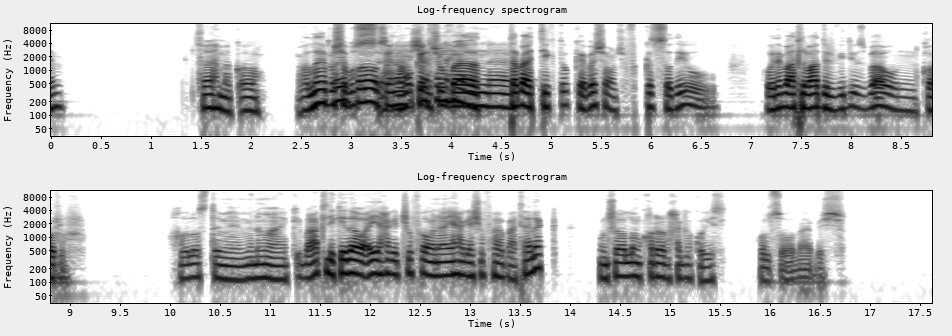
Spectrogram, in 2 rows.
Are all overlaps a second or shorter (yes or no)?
no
